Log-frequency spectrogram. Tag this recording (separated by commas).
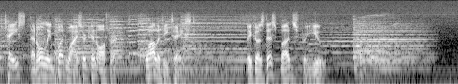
Music, Speech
